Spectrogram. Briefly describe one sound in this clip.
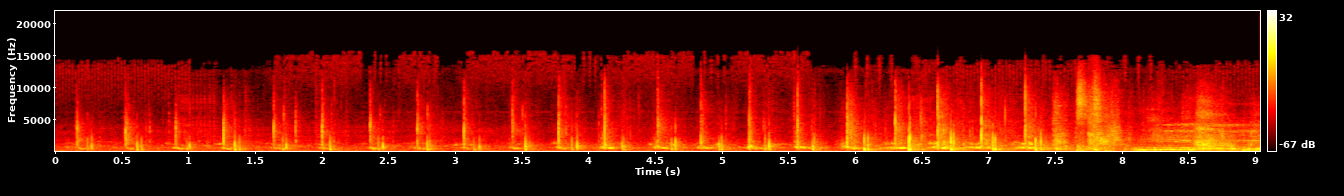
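Shoes tap rapidly on a wooden floor.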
